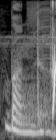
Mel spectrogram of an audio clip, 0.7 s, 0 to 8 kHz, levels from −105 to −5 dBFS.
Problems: background sounds at intervals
